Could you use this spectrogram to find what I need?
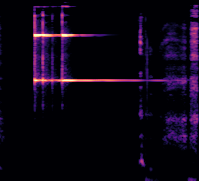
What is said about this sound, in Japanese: またあの鈴の音か。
